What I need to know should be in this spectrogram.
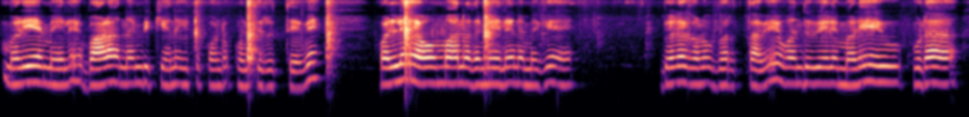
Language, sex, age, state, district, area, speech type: Kannada, female, 45-60, Karnataka, Gadag, rural, spontaneous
